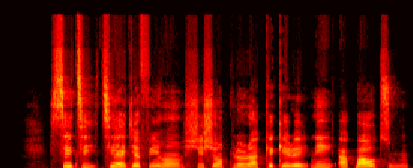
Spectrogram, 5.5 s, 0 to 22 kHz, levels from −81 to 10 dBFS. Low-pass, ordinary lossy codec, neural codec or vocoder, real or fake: none; none; none; real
